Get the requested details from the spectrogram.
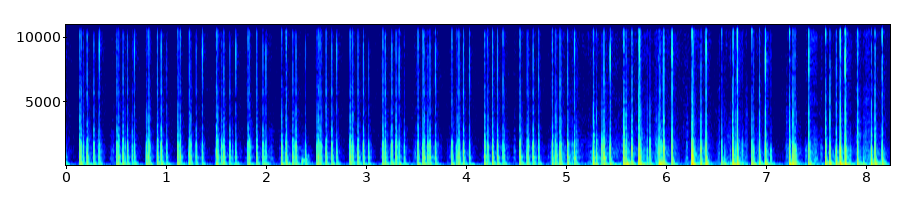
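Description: Long nails tap and scratch a glossy paper Blizzard Shop catalog booklet. The result is a rapid, uneven stream of soft, dry taps and scratchy rustles, mostly low in tone with very little brightness. Each sound dies away almost instantly.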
